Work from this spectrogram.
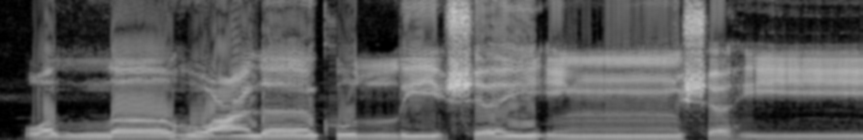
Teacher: ujung suaranya itu ada pantulan huruf dal, karena huruf dal ini termasuk huruf qalqalah.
